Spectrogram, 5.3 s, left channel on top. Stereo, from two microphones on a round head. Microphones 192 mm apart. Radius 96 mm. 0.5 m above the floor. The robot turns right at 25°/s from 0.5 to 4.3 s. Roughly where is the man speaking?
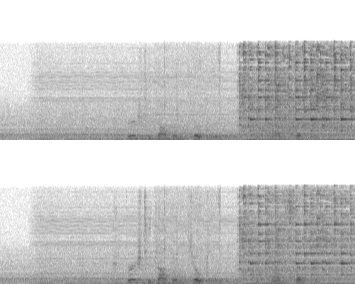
Right.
